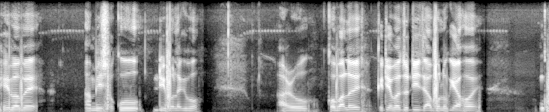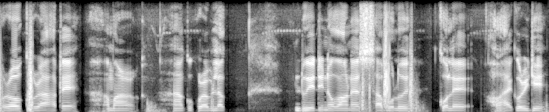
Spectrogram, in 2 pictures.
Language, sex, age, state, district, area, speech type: Assamese, male, 30-45, Assam, Sivasagar, rural, spontaneous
